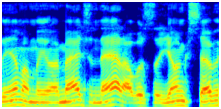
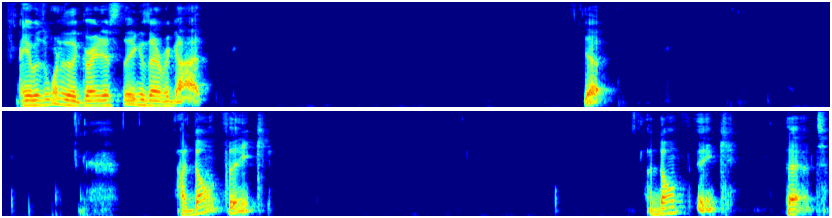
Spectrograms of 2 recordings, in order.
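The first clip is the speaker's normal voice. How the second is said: choking up, close to tears, voice breaking; 2 semitones higher than usual. Remembering parents buying a weightlifting set: choking up, close to tears. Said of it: "I'm gonna cry, probably".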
